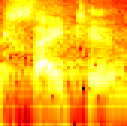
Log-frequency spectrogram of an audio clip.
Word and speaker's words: in situ: like ductal ductal carcinoma in situ or situ as one of the doctors told us is pronounced um you got to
